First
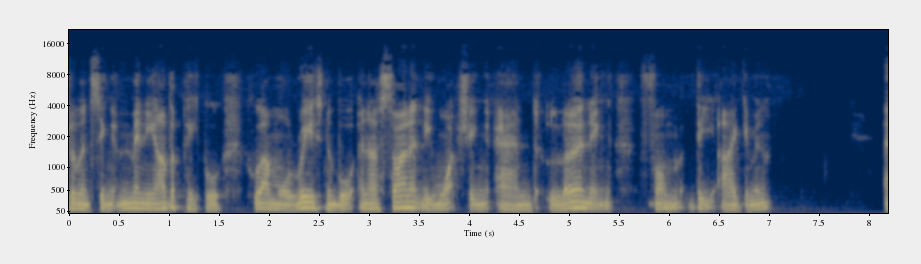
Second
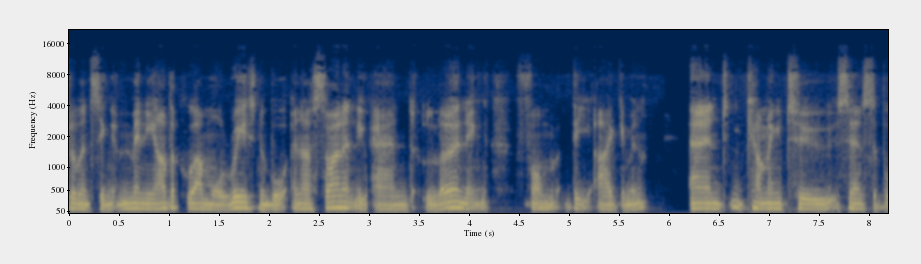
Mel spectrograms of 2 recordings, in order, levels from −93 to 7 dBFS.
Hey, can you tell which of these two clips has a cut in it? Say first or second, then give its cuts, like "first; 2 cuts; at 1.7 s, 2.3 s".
second; 3 cuts; at 1.1 s, 3.0 s, 6.0 s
